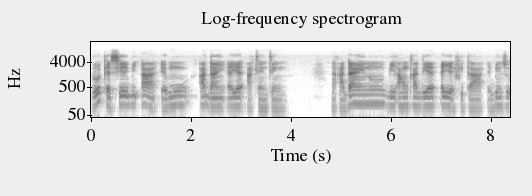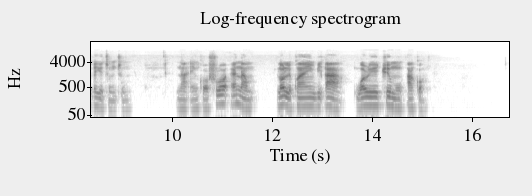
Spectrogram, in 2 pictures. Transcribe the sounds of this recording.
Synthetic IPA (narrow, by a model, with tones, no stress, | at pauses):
ɾo˦kʰæ˨si˦e˦bi˦ʔa˦æ˨mũ˦a˦dã˦nɛ˦jɛ˦ʔa˨tʰɪ̃˦ntʰɪ̃˦n | nã̰˨ʔa˨dã˦nnʊ̃˦bi˦a˨hʊ̃˦kʰa˦dɪ˦ɛ˦jɛ˨fi˨tʰaː˨æ˨bi˦n̩˦s̬ʊ˦ʔɛ˦jɛ˨tʰũ˨ntʰũ˨m | nã˨ŋ̩˨kʰɔ˨fʊ˦ɾɔ˦ʔɛ˦nã˨m | lɔ˦lɪ˨kʷʰã˦nbi˦ʔa˨ | wɔ˦ɾɪ˦e˦t͡ɕᶣe˦mũ˦a˦kʰɔ̰˨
